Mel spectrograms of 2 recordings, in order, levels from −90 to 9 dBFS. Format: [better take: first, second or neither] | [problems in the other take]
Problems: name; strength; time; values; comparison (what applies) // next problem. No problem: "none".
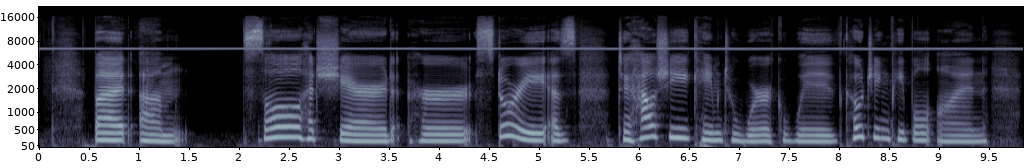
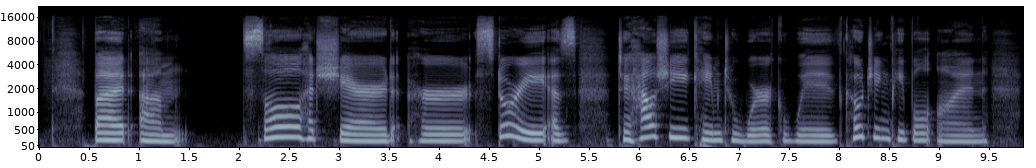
second | high-pitched whine; loud; throughout; 6.5 kHz, 9 dB below the speech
